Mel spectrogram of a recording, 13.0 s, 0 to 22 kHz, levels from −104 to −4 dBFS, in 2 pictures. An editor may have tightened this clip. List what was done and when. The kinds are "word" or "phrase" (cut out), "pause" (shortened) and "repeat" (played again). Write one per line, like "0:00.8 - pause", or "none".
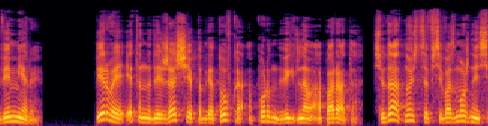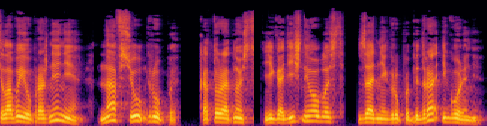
0:04.9 - pause
0:07.7 - pause
0:08.5 - phrase
0:09.9 - phrase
